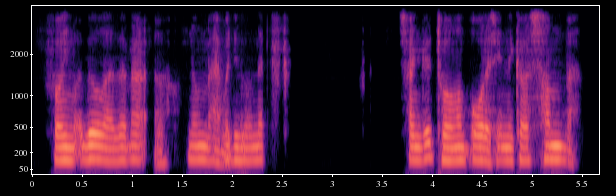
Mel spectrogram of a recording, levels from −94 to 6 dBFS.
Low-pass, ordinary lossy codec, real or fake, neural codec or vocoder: 3.6 kHz; none; fake; codec, 16 kHz, 0.5 kbps, X-Codec, HuBERT features, trained on LibriSpeech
